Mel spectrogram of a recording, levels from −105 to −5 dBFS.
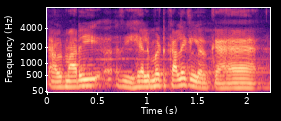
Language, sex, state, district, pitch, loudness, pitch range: Hindi, male, Jharkhand, Garhwa, 150 Hz, -15 LUFS, 130-175 Hz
